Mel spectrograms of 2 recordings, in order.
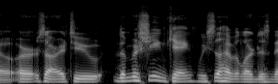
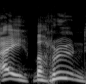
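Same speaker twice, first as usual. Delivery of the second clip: quick, pitched-up put-on Scottish brogue; 8 semitones higher, 3 dB louder than usual. Retelling a scene, voicing the butler: Scottish accent. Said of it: "he's, like, Scottish. And he's like".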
